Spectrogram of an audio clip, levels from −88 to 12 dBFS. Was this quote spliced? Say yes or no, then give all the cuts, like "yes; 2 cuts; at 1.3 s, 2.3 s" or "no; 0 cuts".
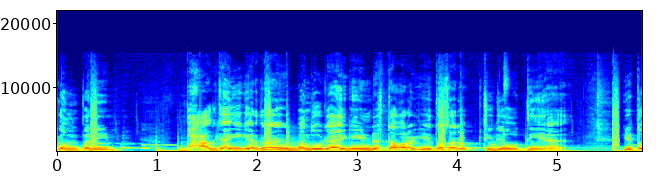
no; 0 cuts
